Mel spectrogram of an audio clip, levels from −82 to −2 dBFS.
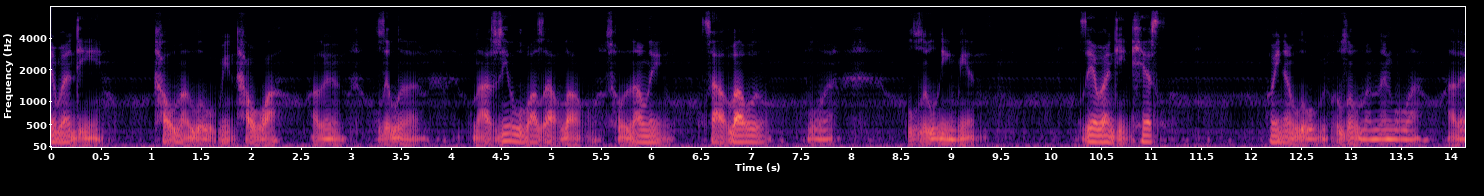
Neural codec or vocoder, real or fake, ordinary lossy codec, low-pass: autoencoder, 22.05 kHz, a latent of 192 numbers a frame, VITS, trained on many speakers; fake; none; 7.2 kHz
